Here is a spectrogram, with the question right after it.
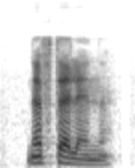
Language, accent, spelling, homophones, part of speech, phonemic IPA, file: French, France, naphtalène, naphtalènes, noun, /naf.ta.lɛn/, LL-Q150 (fra)-naphtalène.wav
- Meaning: naphthalene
